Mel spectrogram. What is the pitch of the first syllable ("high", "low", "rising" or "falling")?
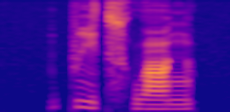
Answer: falling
